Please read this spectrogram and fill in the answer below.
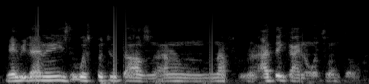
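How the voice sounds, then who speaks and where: A man's voice: a little high, fairly even intonation, fast, vocal fry, muffled recording, slight background noise. A man hosting a hobby live stream, chatting casually in a rambling way and often repeating himself.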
